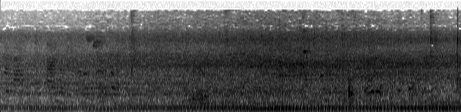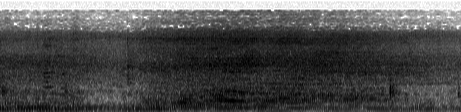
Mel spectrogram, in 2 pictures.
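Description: A motorbike engine hums as it passes close by.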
